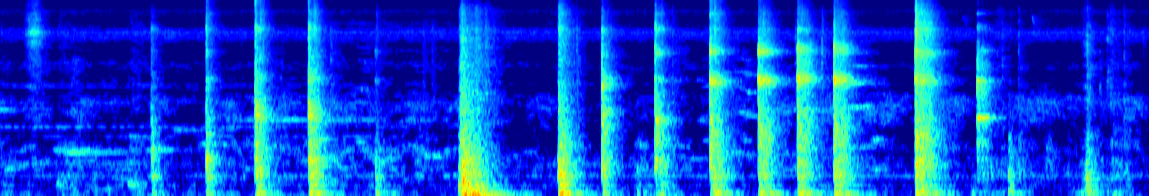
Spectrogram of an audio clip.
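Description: Kitchen knife chopping through a pumpkin, a series of sharp knocks as the blade hits the surface beneath. The chops come irregularly and faster through the middle, with the loudest strikes about halfway through and near the end.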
